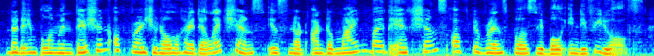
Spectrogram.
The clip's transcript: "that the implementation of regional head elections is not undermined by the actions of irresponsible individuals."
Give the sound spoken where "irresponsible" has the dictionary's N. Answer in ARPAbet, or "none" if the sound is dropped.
none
